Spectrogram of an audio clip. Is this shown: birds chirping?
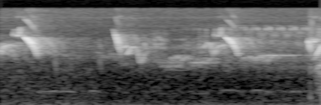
yes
